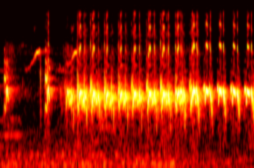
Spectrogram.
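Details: Breeding-condition female yellow-vented bulbul calling a male, opening with a couple of rising whistles, then a fast, steady chatter of loud chirps repeated about every fifth of a second.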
